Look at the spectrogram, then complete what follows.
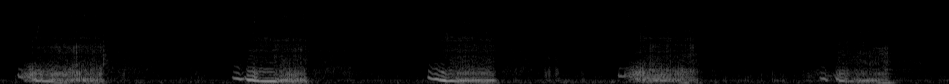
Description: Snoring baby French bulldogs! Snoring in unison.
